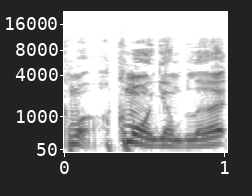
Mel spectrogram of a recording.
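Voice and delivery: put-on tough old gangster voice. Acting out how old gangsters talk to the young, imitating a gangster old-timer.

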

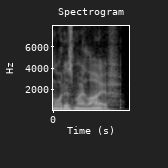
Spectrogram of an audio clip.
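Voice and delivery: play-acted broken-down, despairing sobbing cry. Recalling sitting in the street after a huge fight, acting out sobbing. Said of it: "I just sobbed going".

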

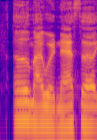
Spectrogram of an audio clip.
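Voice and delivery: very slow delivery, every word drawn out. Acting out a phone call from NASA: imitating Trump. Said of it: "And he's like".

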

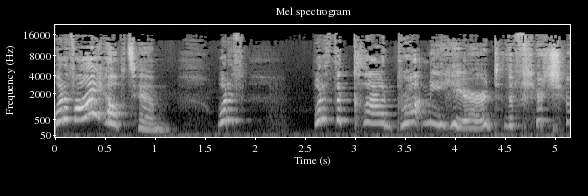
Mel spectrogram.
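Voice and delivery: laughing through the words. Recounting a character's line, laughing through the words. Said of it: "I can't even fucking say this without laughing".

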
